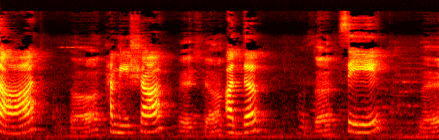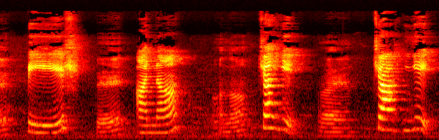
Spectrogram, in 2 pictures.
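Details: Adult woman speaking Hindi; plain speech.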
